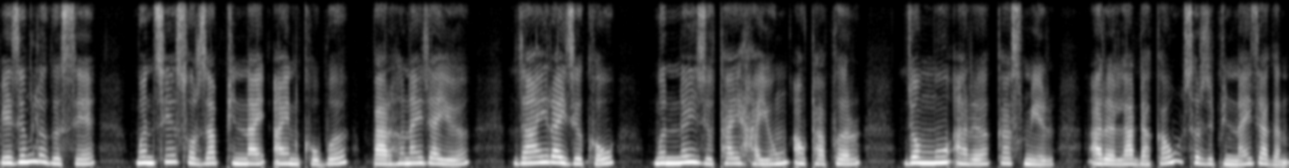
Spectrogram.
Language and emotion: Bodo, neutral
